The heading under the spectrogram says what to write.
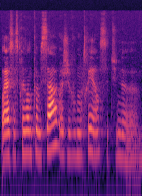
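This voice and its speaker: A woman's voice: mid-range voice, flat delivery, fast, dark tone. A woman in her fifties chatting through a skincare review with many fillers and restarts. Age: 50s. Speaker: beauty vlogger. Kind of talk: casual product review.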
